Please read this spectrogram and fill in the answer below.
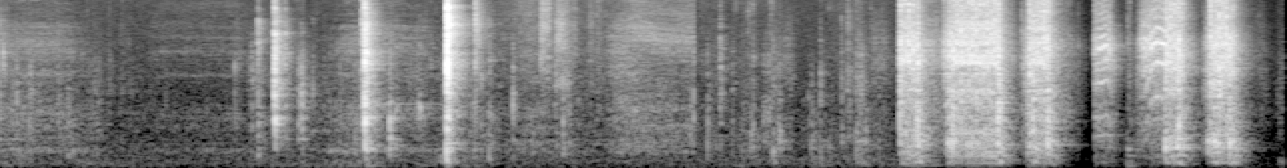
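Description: Tools being handled: three sharp clicks and knocks in the second and third seconds, then about two seconds of broken rattling clatter near the end.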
